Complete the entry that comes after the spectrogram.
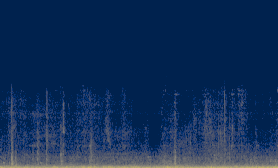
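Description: Low rumble of a TGV Duplex train pulling slowly out of the station, heard inside the carriage, with scattered light clicks and knocks.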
